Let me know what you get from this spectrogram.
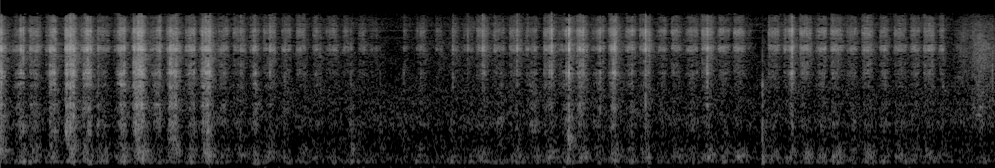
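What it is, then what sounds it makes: Scratch-art paper being scratched. A wooden scratch stylus makes fast, repeated strokes across the black coating of a solid scratch-art page in a book lying flat on a table. The quiet, dry, raspy scratching is bright and papery, with short strokes coming roughly twice a second in an uneven rhythm.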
